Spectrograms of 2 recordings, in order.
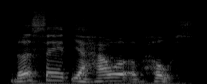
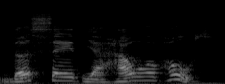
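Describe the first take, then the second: Both takes have the same delivery.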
